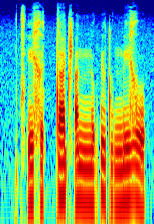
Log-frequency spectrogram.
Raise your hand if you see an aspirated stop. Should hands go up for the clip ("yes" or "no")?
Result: no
